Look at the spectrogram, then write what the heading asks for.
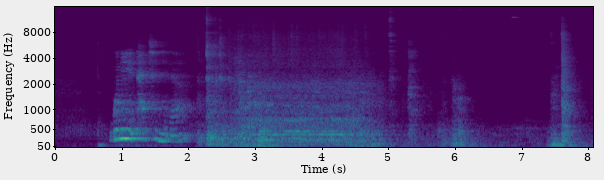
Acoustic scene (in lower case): elevator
